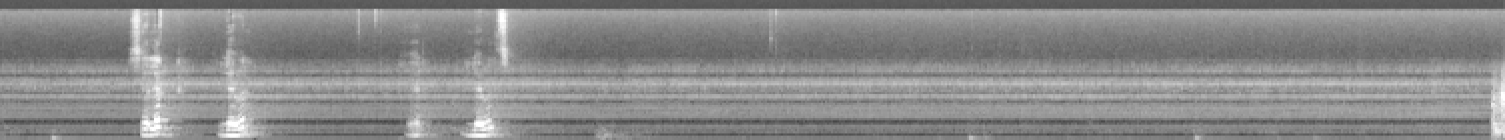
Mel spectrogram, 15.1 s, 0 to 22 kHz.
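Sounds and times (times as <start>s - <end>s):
faint electrical hum: 0.0s - 15.0s.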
